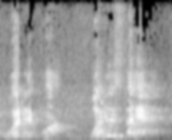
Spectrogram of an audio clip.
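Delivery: sudden high squeak of disbelief; puzzled. Acted. Preacher asking his congregation, high and incredulous. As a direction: pitch it way up like you can't believe it.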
